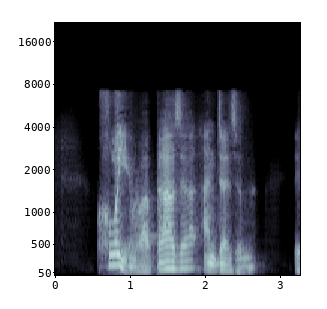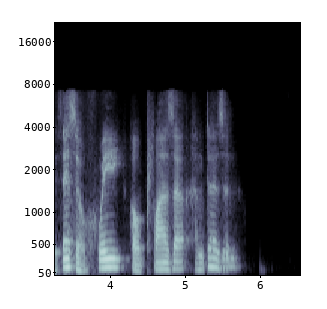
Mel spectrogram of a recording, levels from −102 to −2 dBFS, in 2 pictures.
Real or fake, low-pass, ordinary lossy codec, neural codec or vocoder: fake; 7.2 kHz; MP3, 48 kbps; codec, 16 kHz, 0.5 kbps, X-Codec, HuBERT features, trained on general audio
